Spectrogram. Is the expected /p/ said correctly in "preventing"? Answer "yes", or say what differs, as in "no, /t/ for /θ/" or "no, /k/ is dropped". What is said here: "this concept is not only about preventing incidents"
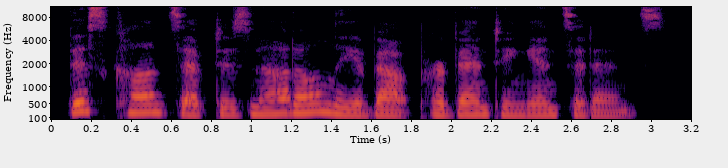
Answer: yes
